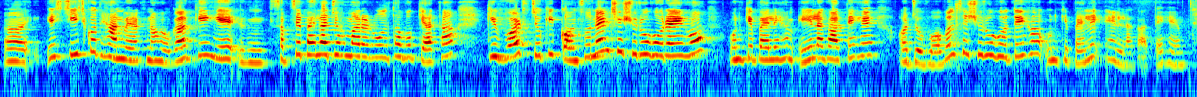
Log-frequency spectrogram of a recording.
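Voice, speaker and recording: A woman's voice: high-pitched, expressive, normal speed. A woman teaching a grammar lesson to children, asking a question and answering it herself. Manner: addresses viewers as children.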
